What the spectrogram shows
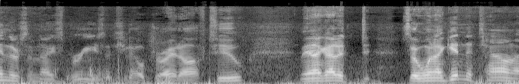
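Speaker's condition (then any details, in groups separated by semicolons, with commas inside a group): No condition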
